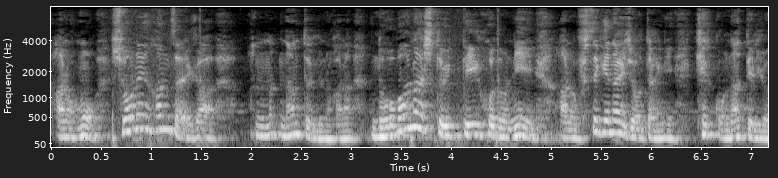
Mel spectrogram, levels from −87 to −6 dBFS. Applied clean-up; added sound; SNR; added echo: none; Drawer open or close; 20 dB; reverberation time 0.3 s.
